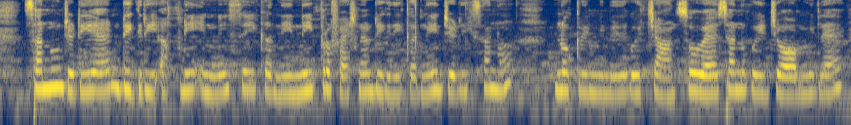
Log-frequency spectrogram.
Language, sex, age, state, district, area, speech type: Dogri, female, 18-30, Jammu and Kashmir, Kathua, rural, spontaneous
